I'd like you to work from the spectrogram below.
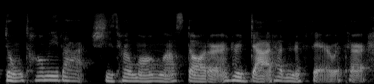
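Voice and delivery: a hint of a knowing mother; mom's voice. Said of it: "And she was like".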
